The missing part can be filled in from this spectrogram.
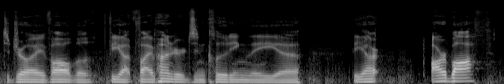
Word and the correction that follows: Abarth: An expert told me how to pronounce it. It's called Abarth.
